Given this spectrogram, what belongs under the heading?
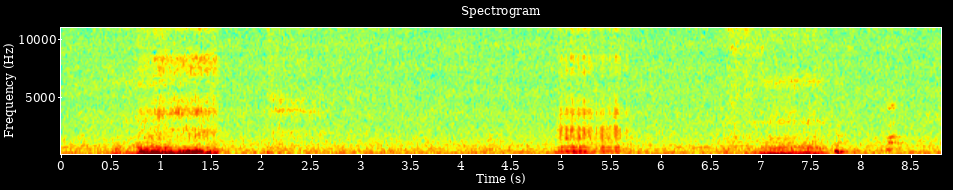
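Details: A sleeping boxer dog, adopted a week earlier, snores with two or three rough, low breaths and quiet gaps between them. A second boxer sleeps on another couch in the same room.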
